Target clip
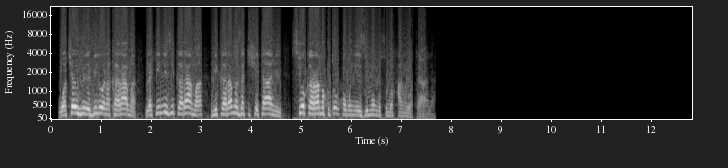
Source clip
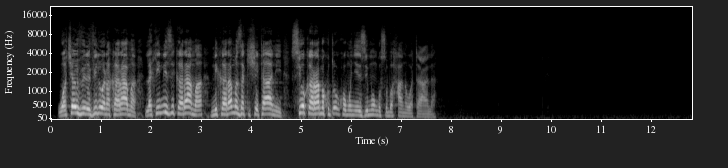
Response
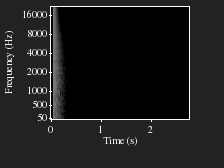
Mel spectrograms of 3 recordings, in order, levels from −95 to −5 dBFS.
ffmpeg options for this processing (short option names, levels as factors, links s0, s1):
-filter_complex "[0:a]asettb=1/sr,asplit=3[s0][s1][s2];[s0]atrim=end=5.534[s3];[s1]atrim=start=5.53:end=6.13,asetpts=PTS-STARTPTS,afade=t=in:d=0.004:c=qsin,afade=t=out:st=0.596:d=0.004:c=qsin,asubboost=boost=10.5:cutoff=65[s4];[s2]atrim=start=6.126[s5];[s3][s4]acrossfade=d=0.004:c1=hsin:c2=qsin[s6];[s6][s5]acrossfade=d=0.004:c1=qsin:c2=hsin,acrusher=bits=8:dc=4:mix=0:aa=0.000001,lowshelf=f=420:g=6,volume=1.12"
